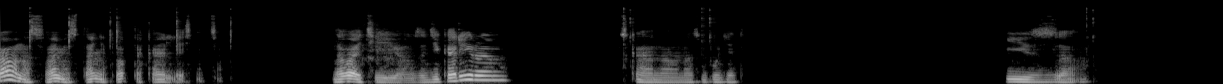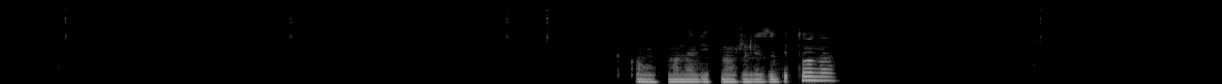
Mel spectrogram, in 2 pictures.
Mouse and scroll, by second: 0.2-0.6 middle drag, 1.0 middle click, 1.3 scroll up 2, 1.7-2.2 middle drag, 2.4 scroll up 2, 3.5-4.0 scroll up 4, 6.1 click, 6.9 click, 10.8 click, 12.7 click, 14.9 click, 15.9 scroll down 1, 16.5 scroll up 1, 17.1 click, 17.5 click, 22.5 click, 23.5-24.4 scroll down 6.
